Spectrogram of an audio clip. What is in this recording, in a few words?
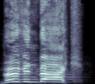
grunt grenade response; imc; Titanfall 2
